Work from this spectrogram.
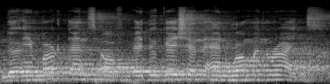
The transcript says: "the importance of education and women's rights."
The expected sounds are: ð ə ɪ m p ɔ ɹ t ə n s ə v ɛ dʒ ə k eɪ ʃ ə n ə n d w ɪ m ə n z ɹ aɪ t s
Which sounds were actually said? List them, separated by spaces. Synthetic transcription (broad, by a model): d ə ɪ m p ɔ ɹ t ə n s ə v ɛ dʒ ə k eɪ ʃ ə n ə n d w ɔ m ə n ɹ aɪ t s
